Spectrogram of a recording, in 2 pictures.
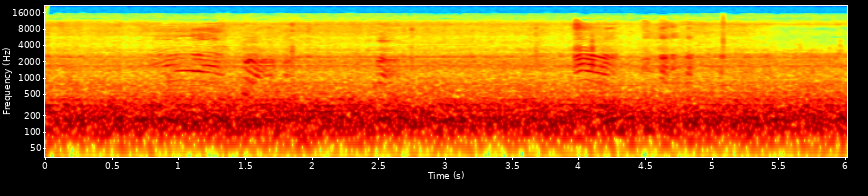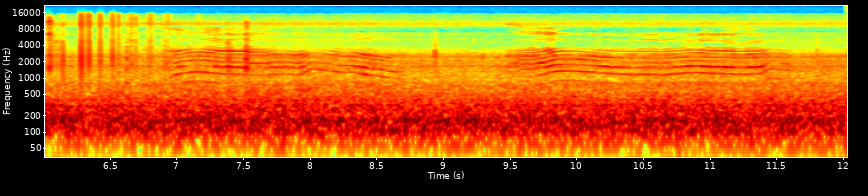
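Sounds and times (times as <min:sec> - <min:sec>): airliner cabin rumble: 0:00.0 - 0:12.0
young child whining cries: 0:00.8 - 0:01.9, 0:06.9 - 0:08.8, 0:09.5 - 0:11.7.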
